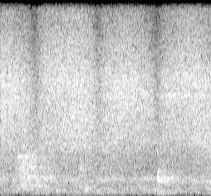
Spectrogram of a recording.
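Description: A steady hiss that swells and fades about twice a second: ongoing rubbing or sanding-type noise in the background.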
